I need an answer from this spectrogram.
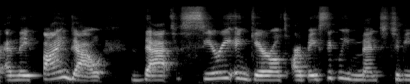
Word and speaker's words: Ciri: off because I was saying the Siri name, but in here it's spelled Ciri.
